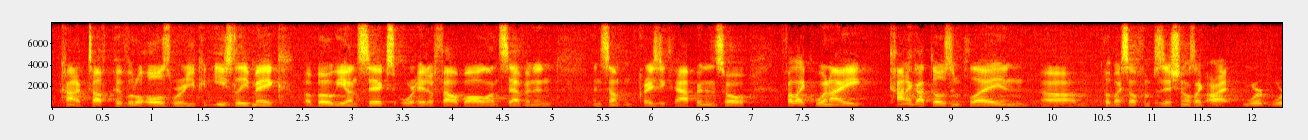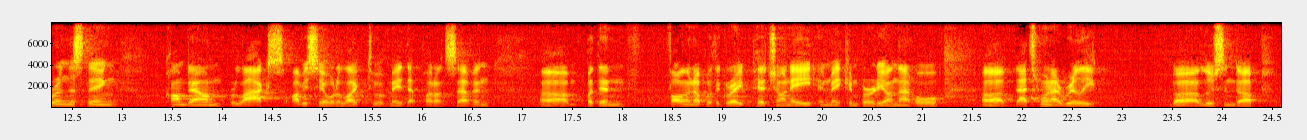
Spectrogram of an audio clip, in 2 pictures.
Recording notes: Live interviews from The Wells Fargo Championship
